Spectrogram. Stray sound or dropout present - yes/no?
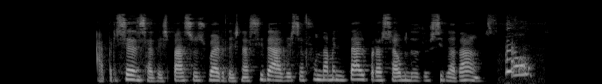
yes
